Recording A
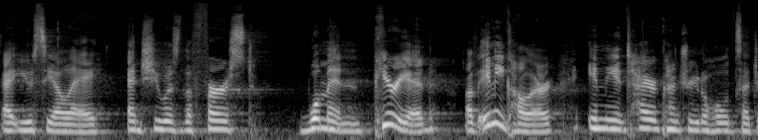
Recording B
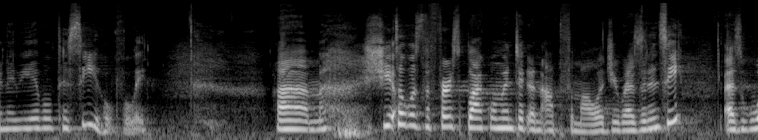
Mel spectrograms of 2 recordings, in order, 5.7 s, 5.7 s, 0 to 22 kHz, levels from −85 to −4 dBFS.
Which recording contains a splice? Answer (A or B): B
